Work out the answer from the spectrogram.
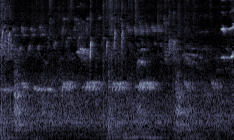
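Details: European goldfinch in a breeding cage, twittering with quick, bright, tinkling chirps in an unbroken chatter, over a steady thin high hiss.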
